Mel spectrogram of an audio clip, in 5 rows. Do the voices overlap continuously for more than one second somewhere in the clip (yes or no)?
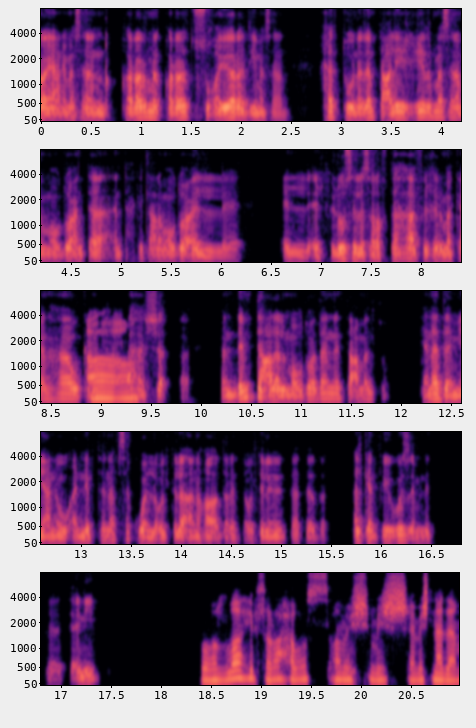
no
